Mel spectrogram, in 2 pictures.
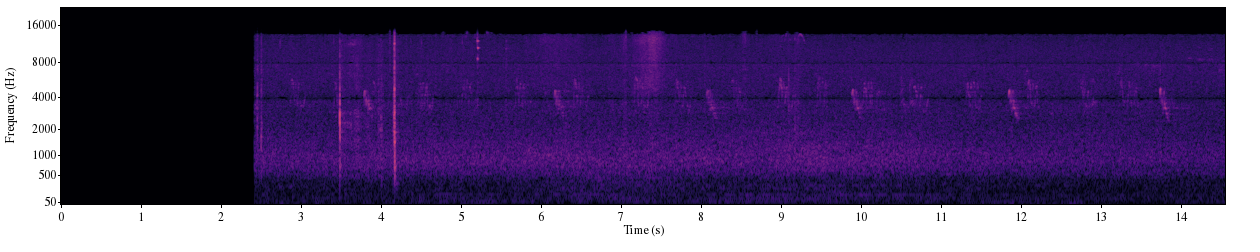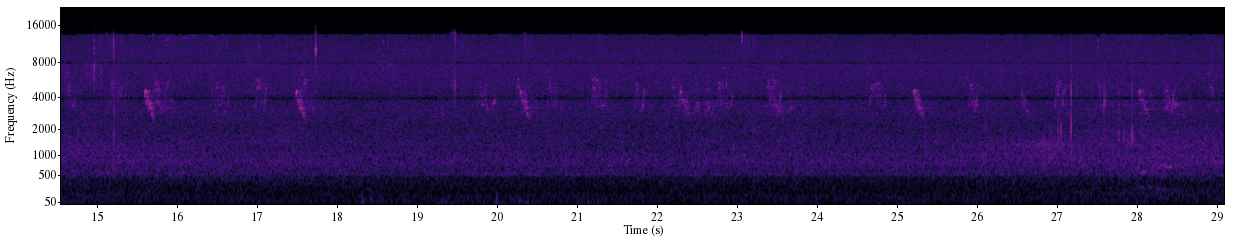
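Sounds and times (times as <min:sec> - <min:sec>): sharp clicks: 0:27.0 - 0:28.1.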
